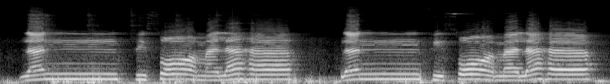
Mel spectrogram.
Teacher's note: نون پہ ہم نے اخفا کیا یعنی کہ 2 سیکنڈ کے لیے غنہ کیا کیونکہ نون کے آگے، نون کے اوپر جزم ہے اور جزم والے حرف کے آگے، تنوین والے حرف کے آگے الٹا پیش جو ہیں یہ 2، یہ بھی تنوین کے حرف میں سے ہیں.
